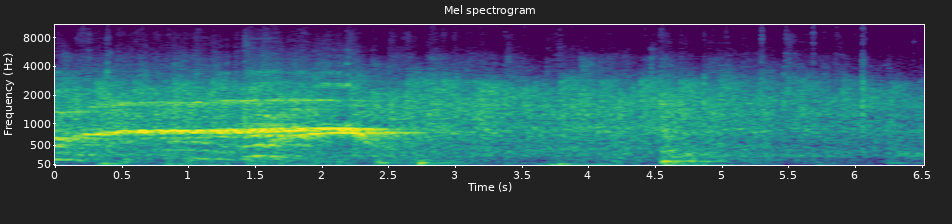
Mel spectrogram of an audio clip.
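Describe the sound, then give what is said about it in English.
A church audience at Vine Church in Dunfermline applauds a welcome for a guest speaker. The clapping is loud and dense, with some cheering mixed in, and it is strongest at first before easing off into a softer, steady patter. “So without any further delay, let's just give a big Vine Church welcome.”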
